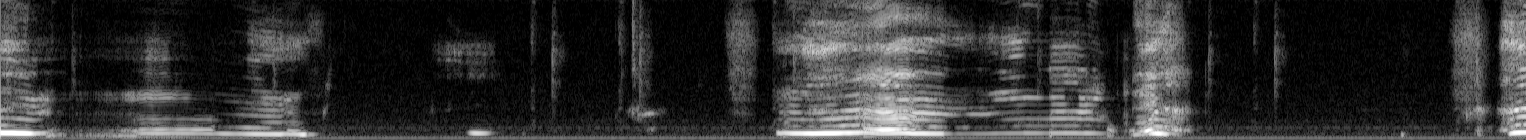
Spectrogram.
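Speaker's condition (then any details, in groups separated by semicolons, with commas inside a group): Cerebral palsy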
